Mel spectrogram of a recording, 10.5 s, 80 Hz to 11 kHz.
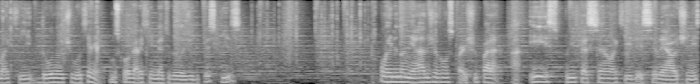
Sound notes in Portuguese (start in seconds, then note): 3.6 Som de teclado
